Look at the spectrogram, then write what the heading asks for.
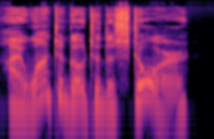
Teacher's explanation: the main stress is on want and store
